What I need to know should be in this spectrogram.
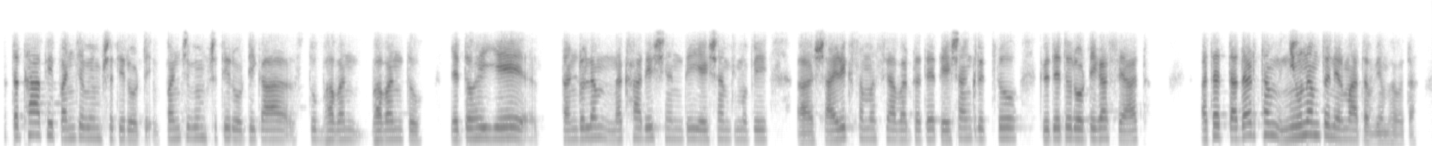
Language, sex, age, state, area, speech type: Sanskrit, male, 18-30, Jharkhand, urban, conversation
